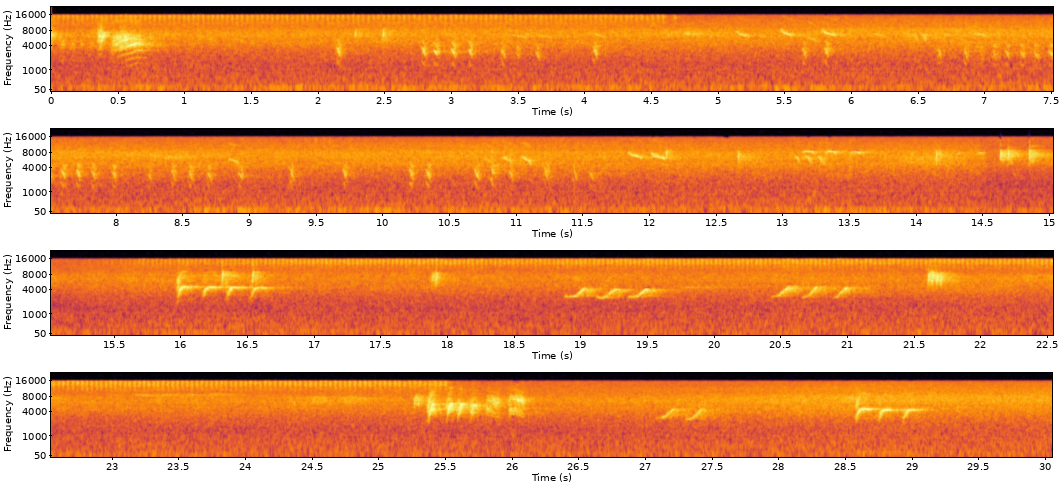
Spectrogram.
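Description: Wild songbirds singing in short bursts of high chirps and quick trills, the loudest about halfway through and near the end, over a steady background hiss.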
